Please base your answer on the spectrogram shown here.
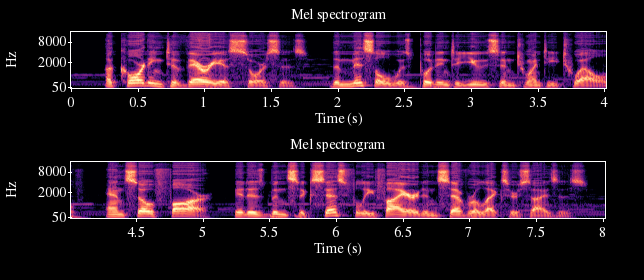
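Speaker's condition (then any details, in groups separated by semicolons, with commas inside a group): No condition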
